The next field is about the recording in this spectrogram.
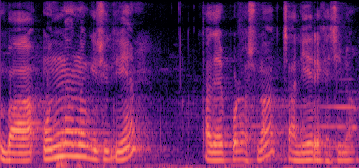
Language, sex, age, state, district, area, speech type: Bengali, male, 30-45, West Bengal, Bankura, urban, spontaneous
